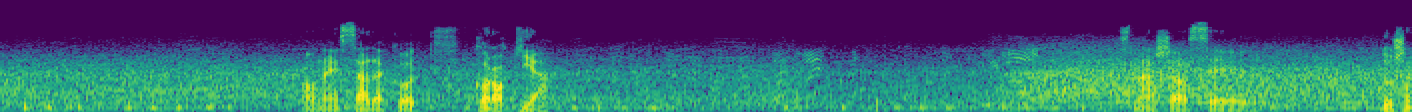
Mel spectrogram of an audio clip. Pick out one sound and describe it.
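A large stadium crowd murmurs and cheers steadily, swelling toward the end.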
